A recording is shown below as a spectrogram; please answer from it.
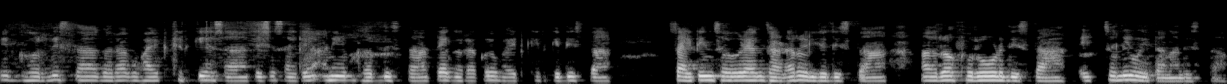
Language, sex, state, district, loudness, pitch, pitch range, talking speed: Konkani, female, Goa, North and South Goa, -18 LUFS, 180 Hz, 170-190 Hz, 140 wpm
